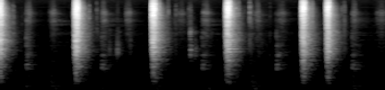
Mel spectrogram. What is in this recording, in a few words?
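shaker, Percussion Loops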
